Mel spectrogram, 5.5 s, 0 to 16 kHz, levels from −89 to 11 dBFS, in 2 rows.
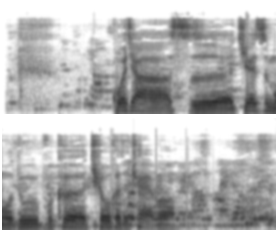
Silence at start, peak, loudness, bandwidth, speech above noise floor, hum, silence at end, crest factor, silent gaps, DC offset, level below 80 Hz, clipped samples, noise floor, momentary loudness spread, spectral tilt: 0.1 s; 0 dBFS; -12 LUFS; 9.6 kHz; 25 dB; none; 0 s; 14 dB; none; under 0.1%; -44 dBFS; under 0.1%; -37 dBFS; 17 LU; -4 dB/octave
